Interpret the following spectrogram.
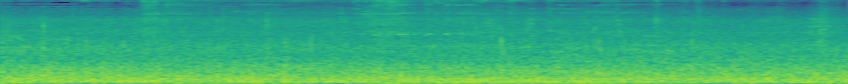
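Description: Steady low rumble of city street traffic, with no distinct events.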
